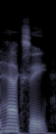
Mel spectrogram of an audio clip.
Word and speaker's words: ají: aquel grano, elos el llaman haxi, con acento en la final, es más alta que la adormidera.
